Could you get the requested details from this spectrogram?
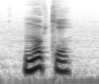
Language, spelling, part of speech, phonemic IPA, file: French, moquer, verb, /mɔ.ke/, Fr-moquer.ogg
- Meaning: 1. to mock 2. to make fun (of someone) 3. to be indifferent; to not care (about something)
